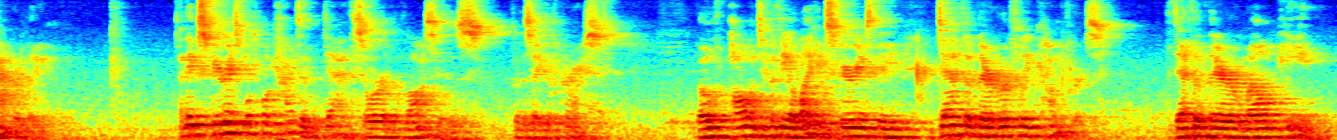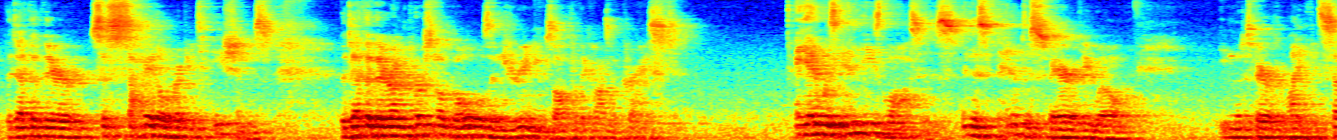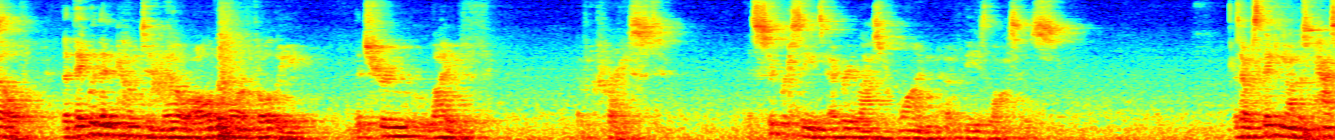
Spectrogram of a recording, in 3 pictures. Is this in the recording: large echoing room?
yes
